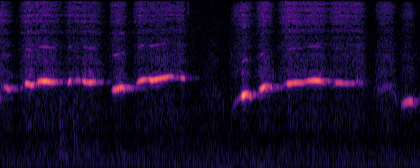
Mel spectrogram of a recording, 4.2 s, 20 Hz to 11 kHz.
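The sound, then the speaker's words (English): Someone whistles Proto Man's theme from the video game Mega Man 3, two clear melodic phrases separated by a brief pause, fairly loud, with no talking. “Ever since, I just remember playing Mega Man 3, and you hear that whistle.”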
